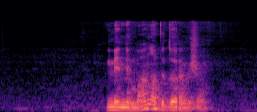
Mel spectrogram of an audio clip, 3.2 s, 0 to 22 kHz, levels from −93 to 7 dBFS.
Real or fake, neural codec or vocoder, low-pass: fake; codec, 44.1 kHz, 7.8 kbps, Pupu-Codec; 9.9 kHz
